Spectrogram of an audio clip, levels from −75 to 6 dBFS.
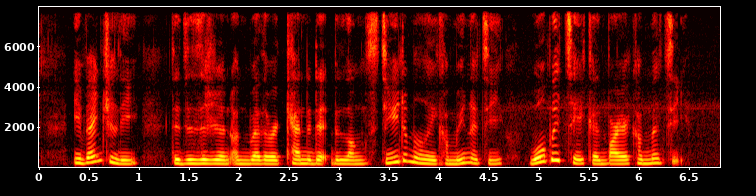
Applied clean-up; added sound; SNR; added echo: none; none; none; none.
